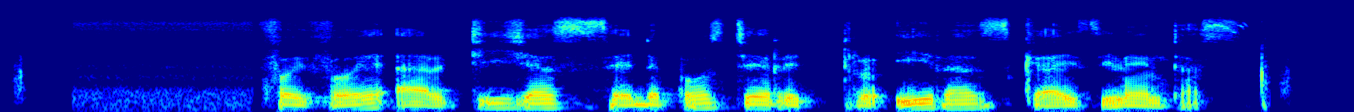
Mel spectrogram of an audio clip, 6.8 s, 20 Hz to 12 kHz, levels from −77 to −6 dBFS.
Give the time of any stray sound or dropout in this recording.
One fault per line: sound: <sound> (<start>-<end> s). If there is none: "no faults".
no faults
